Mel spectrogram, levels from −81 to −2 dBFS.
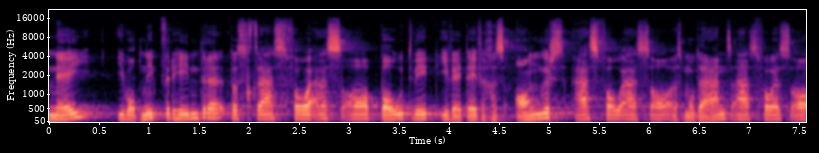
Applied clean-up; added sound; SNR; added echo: none; none; none; none.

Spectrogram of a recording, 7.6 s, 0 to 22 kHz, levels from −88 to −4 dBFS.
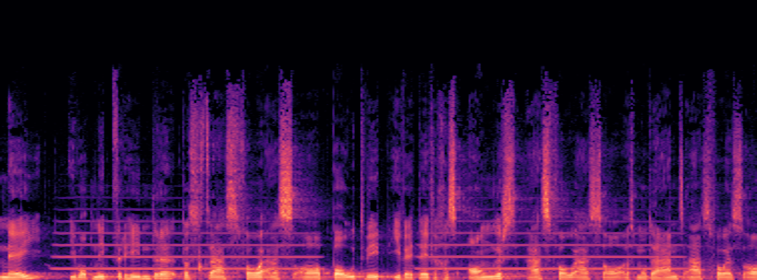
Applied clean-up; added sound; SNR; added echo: none; Trumpet; 18 dB; none.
